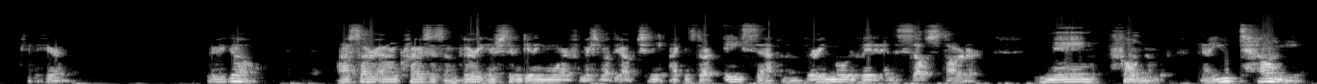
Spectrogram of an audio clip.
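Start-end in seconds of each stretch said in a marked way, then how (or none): none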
